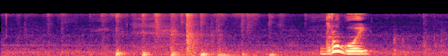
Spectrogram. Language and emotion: Russian, neutral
